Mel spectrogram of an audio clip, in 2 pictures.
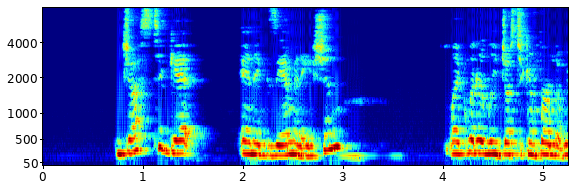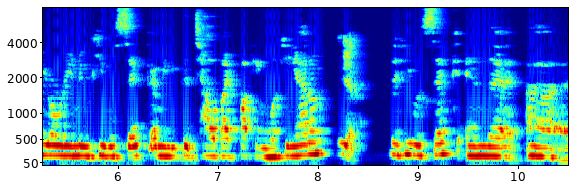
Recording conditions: poor sound quality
